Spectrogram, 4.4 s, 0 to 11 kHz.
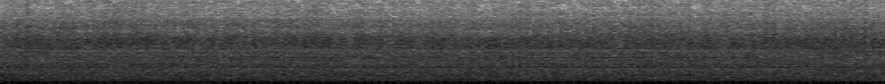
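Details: Honda EX350 generator, long unused, started after fresh fuel: steady, even buzz with constant pitch and no misses or knocks, output 129 volts at 58.6 Hz before high-output mode; running smoothly and healthily.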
